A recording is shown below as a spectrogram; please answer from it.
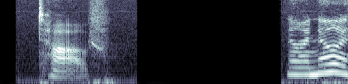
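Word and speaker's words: Tav: sound as in tango now some older Jews in Orthodox Jews will pronounce this letter as an S sound if it doesn't have a dot inside but most people pronounce it as T with or without the dot Tov now I know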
